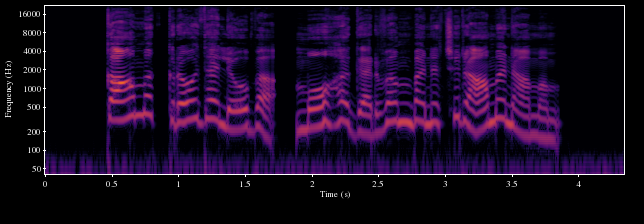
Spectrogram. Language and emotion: Telugu, neutral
